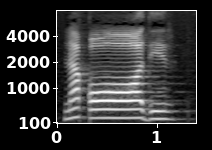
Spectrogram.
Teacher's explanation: قا حروف مدہ ہے، الف سے پہلے زبر ہے، اس لیے ہم نے اس کو ایک الف کے برابر کھینچ کر پڑھا ہے۔ لقادر، یوم، واو ساکن سے پہلے زبر ہے، حروف لین ہے، تو ہم نے اس کو جلدی اور نرمی کے ساتھ پڑھنا ہے۔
